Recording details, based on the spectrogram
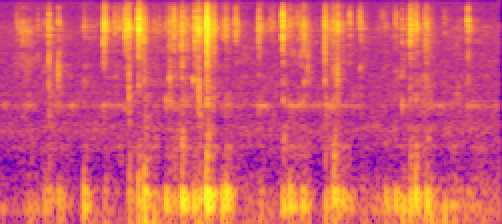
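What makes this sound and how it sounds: Fingertips with blue nails type on the plastic keys of a small black plastic netbook keyboard. It's a quiet, steady run of soft, clicky taps: each has a low thud and a bright, crisp tick that dies away almost instantly. The pace is uneven, with a few louder keystrokes standing out.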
